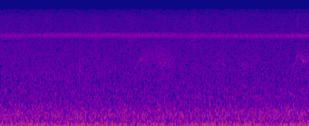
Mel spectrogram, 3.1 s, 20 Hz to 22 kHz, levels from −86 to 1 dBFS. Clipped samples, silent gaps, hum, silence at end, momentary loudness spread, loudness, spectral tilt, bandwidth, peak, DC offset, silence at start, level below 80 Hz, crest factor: under 0.1%; none; none; 0 s; 1 LU; -48 LUFS; -3 dB/octave; 16.5 kHz; -34 dBFS; under 0.1%; 0 s; -54 dBFS; 16 dB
